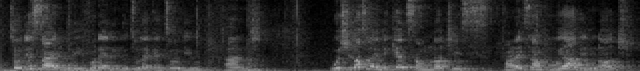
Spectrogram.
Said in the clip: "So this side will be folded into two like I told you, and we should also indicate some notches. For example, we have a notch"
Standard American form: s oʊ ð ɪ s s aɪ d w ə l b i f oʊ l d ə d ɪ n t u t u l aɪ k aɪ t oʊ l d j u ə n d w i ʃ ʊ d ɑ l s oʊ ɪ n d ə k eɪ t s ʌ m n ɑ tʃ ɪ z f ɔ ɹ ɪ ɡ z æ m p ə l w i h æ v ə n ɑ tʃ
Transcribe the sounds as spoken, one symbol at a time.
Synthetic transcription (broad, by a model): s oʊ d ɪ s s aɪ d w ə l b i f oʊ d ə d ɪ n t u t u l aɪ k aɪ t oʊ l d j u ə n d w i ʃ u d ɑ l s oʊ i n d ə k eɪ t s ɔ m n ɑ tʃ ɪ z f ɔ ɹ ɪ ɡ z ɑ m p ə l w i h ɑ v ə n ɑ tʃ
